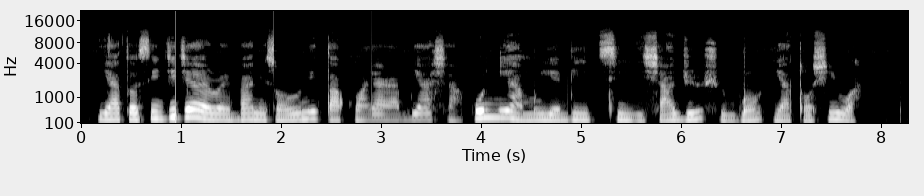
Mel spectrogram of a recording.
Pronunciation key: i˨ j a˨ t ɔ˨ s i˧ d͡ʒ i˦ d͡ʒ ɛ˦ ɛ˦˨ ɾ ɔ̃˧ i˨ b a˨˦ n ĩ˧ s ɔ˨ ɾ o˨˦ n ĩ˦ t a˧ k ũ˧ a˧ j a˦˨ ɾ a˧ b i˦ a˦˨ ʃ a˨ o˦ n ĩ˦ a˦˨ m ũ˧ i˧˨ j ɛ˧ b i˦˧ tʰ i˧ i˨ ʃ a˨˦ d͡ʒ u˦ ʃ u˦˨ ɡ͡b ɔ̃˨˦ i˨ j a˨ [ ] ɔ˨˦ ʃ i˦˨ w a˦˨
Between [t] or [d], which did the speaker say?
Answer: t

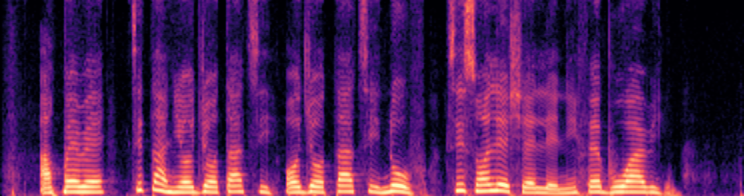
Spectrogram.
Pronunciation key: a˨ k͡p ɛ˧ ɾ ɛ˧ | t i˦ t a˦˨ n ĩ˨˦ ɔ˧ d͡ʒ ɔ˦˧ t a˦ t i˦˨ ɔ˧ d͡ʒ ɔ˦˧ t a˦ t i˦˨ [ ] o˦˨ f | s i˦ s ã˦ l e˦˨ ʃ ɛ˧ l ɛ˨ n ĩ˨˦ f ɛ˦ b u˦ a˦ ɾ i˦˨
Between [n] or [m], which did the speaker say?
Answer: n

